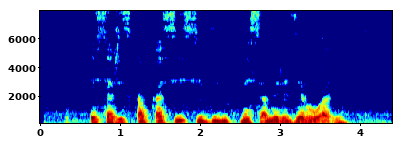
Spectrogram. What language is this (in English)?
Georgian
